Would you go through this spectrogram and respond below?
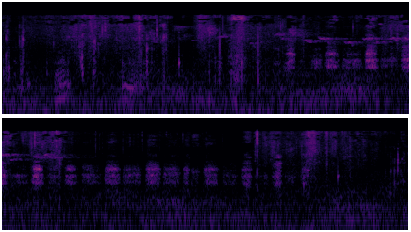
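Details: A dog quenching its thirst in the hot summer, close and quiet: soft wet lapping bursts come in a quick, steady rhythm through the middle of the stretch, with low rumble underneath and no other animals.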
